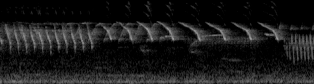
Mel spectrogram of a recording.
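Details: Canary singing a long, original, unembellished training song. A fast, bright, high buzzy trill rolls into a series of sweeping downward whistled notes, each about a quarter second apart, then a fast rattle at the end.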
